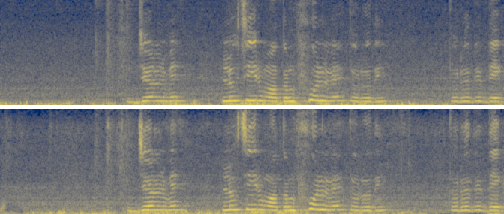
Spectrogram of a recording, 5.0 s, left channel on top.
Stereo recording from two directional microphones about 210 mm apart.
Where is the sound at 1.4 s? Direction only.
Centre (ahead or behind).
